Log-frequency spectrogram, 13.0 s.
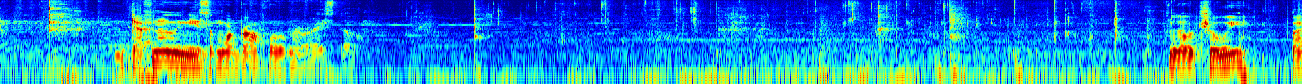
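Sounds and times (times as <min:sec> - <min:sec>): background music: 0:00.0 - 0:13.0
person chewing: 0:03.9 - 0:11.7, 0:12.5 - 0:13.0.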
